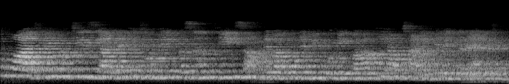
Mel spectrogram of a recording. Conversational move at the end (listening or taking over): taking over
